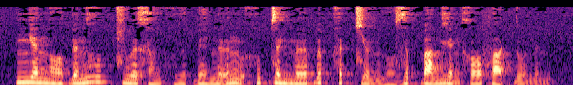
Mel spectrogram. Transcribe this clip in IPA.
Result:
ɲ ɛ˧ n ɔ̤˨˩ ɗ ə˨˦ n ɣ u˦˥ k̚ t͡ɕ u˧ ə̯ x a̤˨˩ w h ṳ˨˩ ə̯ ɓ ɛ̤˨˩ n ə̰ː˧˥ ŋ o̰˧˨ h u˦˥ p̚ z ə˧ j m əː˨˦ ɓ ə˦˥ p̚ h ə˦˥ t̚ t͡ɕ əː˧˩ ŋ n ɔ̤˨˩ z ə˦˥ p̚ ɓ a˨˦ n ɣ ɛ̰˧˨ ŋ x ɔ˨˦ f a˨˩ k̚ ɗ o˧˩ n ə˧˩˨ n

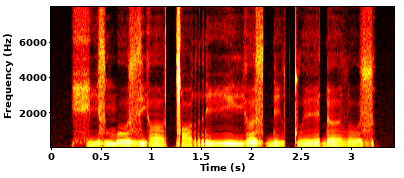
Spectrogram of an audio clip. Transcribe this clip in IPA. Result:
x i z m ʊː z j ʌː ǀ ɒ r iː j ə z ɗ i tʷ ɪː ɗ əː l ʊ z

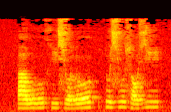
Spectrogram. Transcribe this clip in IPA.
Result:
a˩˧ w u˩˧ x i˩˧ ʑ o˩ l o˧˥ | tʷ ɛ˥ ʑ u˥ z ɔ˩˧ ʑ i˥

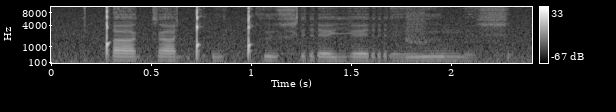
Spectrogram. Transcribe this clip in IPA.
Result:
ǃ a k a ǃʼ ṳ ǃʰ ɨ x r e j e r e̤ v ɨ m e̤ x

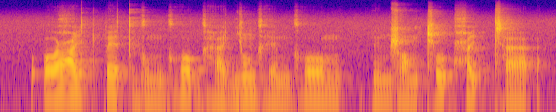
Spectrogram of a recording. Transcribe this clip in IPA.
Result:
ʔ o˥˧ ʕ i˥˧ t p e˥˧ t ɡ u˩ m ɡʱ o˥˧ ɡʱ æ˩ ɟ ũ˥˧ ɡʱ e˩ m ɡʱ o˥˧ m | p ĩ˩ m ʐ ɒ˩ m cʰ u˥˧ ʔ ħ i˥˧ ʔ cʰ æ˩ ʔ

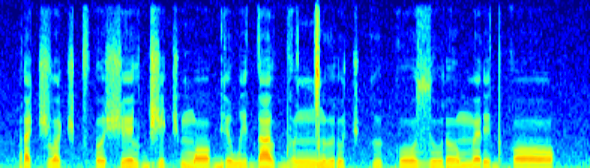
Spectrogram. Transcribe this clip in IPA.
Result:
ɾ a t͡ʃ l ɔ t͡ʃ t͡sʼ ɤ ʃ e l d͡ʒ e t͡ʃ m ɔ ɡ e w i d ɾ a l d ɤ ŋ͡ǀ ɯ ɾ u t͡ʃ k ɯ k o z u ɾ ɤ m ɛ ɾ i d k ɔ

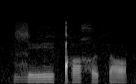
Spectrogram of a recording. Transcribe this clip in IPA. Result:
ɮ eː ǃʰ ɑ χ ɵ θ ɑ

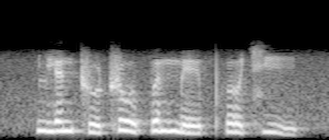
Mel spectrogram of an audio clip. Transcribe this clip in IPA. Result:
l j ɛ˥ n ʈ͡ʂ u˧˥ ʈ͡ʂ o˥˩ ʊ̯ p ə˥ n m e˧˥ ɪ̯ pʰ ɤ˥˧ t͡ɕ i˥˩

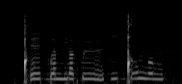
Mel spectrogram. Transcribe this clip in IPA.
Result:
ǃʼ e ɡ͡b ɐ n j ɐ k͡p ʉ | i ɡ͡ǃ o ŋ o ŋ

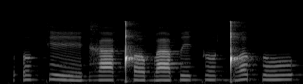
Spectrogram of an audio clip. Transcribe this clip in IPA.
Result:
ʔ ɤ k e | ɣ a ǃʰ ʌ b a p e k ɤ ɡ͡ǃ ʌ θ o

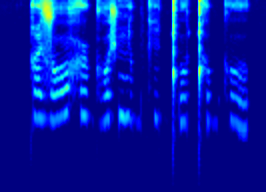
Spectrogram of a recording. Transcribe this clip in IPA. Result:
q i z ɔ h ə˞ ɡʱ ɔ ʃ ɲ ə˞ b kʰ i ǃʼ ʊ ǃʰ ə b kʰ ʊ

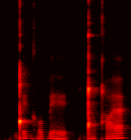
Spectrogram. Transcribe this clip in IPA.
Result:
ǃʼ e ɡʱ o ɓ e | ɡ͡ǃ o qʰ æ

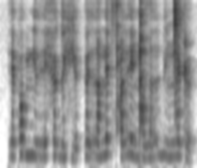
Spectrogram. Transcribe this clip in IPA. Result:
ɾ ɛ p ɔ b mʲ u r e h œ ɡ ø fʲ ɵ | œ r ɑ n ɛ t qʼ u r e ŋ͡ǃ ɔ ðˤ ɛ r b y ŋ͡ǀ ɛ ʈ ɵ

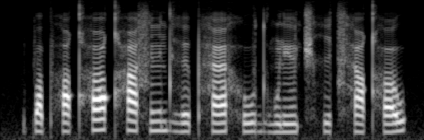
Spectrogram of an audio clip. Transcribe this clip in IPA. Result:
p ɒ pʰ ɒ qʰ o qʰ æ s ĩ dʱ e pʰ æ h u dʱ ũ ɾʲ ẽ t͡ʃʰ i t͡sʰ æ qʰ u

